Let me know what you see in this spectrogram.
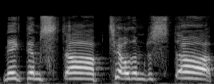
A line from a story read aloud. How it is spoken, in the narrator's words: cried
